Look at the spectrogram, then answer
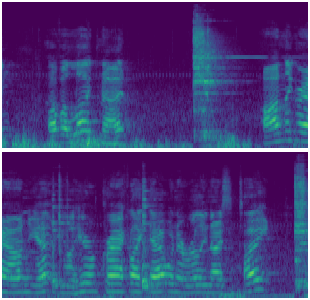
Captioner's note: metal grinding noise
